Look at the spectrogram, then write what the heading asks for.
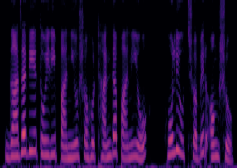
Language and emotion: Bengali, neutral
